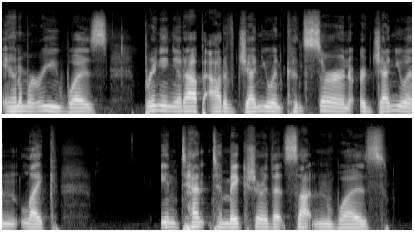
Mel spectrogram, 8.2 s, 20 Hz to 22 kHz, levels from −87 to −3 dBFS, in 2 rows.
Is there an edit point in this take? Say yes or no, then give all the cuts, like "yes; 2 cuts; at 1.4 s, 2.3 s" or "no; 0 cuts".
no; 0 cuts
